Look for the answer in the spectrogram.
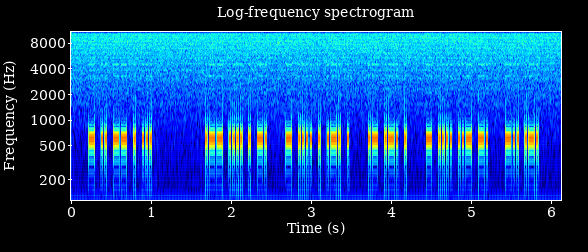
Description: Morse code, heard as a keyed tone, about 50 wpm, 600 Hz. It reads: TIMES WHEN THERE ARE THUNDR
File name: archived / CRSnet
